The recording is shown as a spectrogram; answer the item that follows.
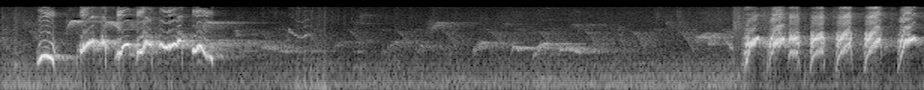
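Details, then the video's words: Red-whiskered bulbul singing in competition after being provoked: two fast phrases of chattering, swooping whistled notes, about seven in each, separated by a three-second gap with soft background chirps. "Kích Chào Mào Hót Ché |Kích chào mào hót đấu"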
